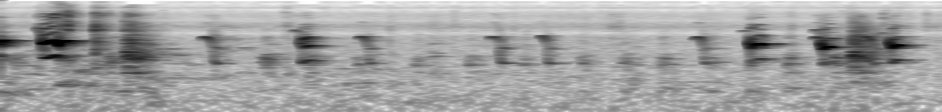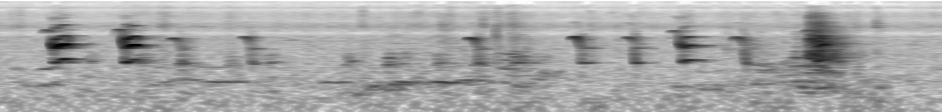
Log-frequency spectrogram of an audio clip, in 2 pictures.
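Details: Grey francolin chick peeping in loose bursts: short bright chirps of varying strength over nine seconds, with a few louder clustered notes at the start and end.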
